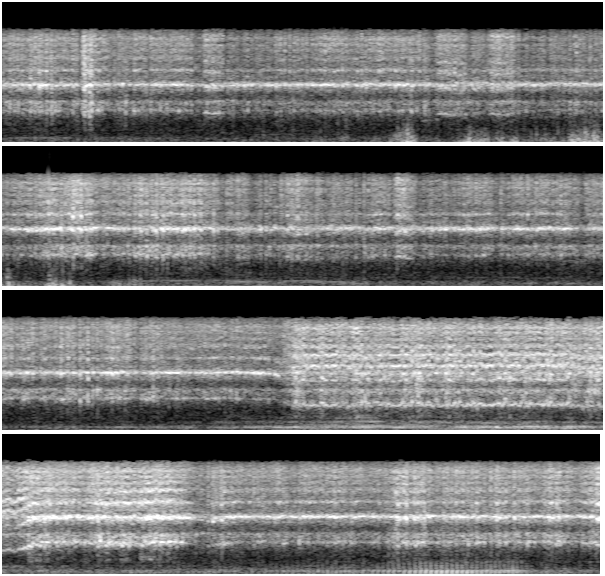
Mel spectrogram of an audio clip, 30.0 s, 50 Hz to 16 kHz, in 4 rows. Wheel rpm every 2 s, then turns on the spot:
230, 230, 230, 230, 230, 230, 230, 230, 240, 190, 160, 190, 220, 230, 230.
none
